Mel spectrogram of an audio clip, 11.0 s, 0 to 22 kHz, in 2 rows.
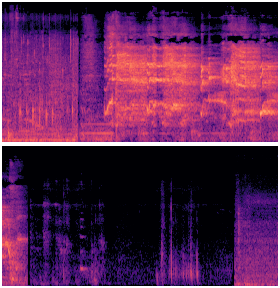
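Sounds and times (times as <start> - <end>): dog crying high-pitched: 2.0 - 6.0.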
